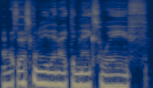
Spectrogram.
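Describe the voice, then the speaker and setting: A man co-hosting a podcast in casual chat, relaxed and rambling, laughing often. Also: lowish voice, fairly quick, breathy edge. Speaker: podcast co-host.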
